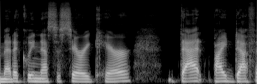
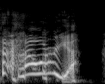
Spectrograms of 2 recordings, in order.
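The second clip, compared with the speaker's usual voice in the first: very high-pitched, down-home folksy voice; 4 dB louder than usual. Imitating own future greeting in the elevator: folksy tone. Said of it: "In that folksy tone".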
